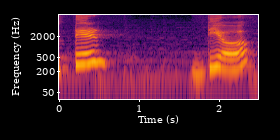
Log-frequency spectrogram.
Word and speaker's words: अदितिर्द्यौ: अब यहाँ जब उच्चारण होगा तो कैसे होगा, ये जो रेफा है ये इस ती के साथ उच्चारित होगा और तदुपरांत द का उच्चारण, तिर्द्यौ, इस प्रकार उच्चारण स्पष्ट करते हुए आगे चलते हैं। अदितिर्द्यौ रदिति रंत ऋक्ष, क्ष का उच्चारण ध्यान देंगे।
